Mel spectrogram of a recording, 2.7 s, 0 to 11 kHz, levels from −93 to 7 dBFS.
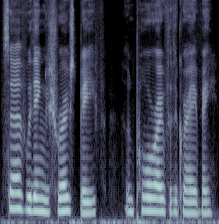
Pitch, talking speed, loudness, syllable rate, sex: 185 Hz, 220 wpm, -18 LUFS, 5.7 syllables/s, female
